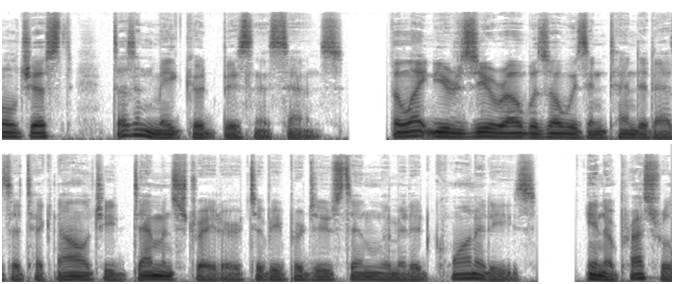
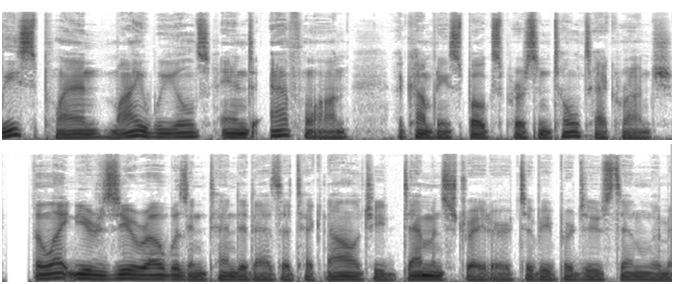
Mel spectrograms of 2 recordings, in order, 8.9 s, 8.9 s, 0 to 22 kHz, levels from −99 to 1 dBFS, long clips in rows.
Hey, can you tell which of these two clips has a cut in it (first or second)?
second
